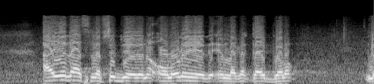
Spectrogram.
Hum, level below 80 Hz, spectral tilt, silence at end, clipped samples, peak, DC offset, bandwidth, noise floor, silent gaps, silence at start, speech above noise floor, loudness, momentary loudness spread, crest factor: none; -38 dBFS; -6 dB/octave; 0 s; under 0.1%; -2 dBFS; 2%; 10.5 kHz; -29 dBFS; none; 0 s; 22 dB; -8 LUFS; 8 LU; 6 dB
